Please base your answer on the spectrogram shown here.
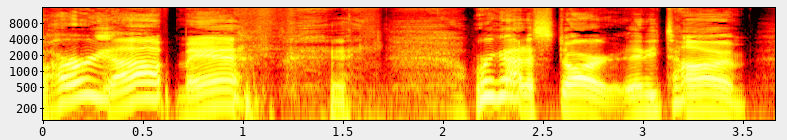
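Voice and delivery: high, loud mock yell to hurry up. Impatient racer yelling at the porta can, high mock holler. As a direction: pound on the door and holler, half joking. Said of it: "bang on the doors of the porta can and go".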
